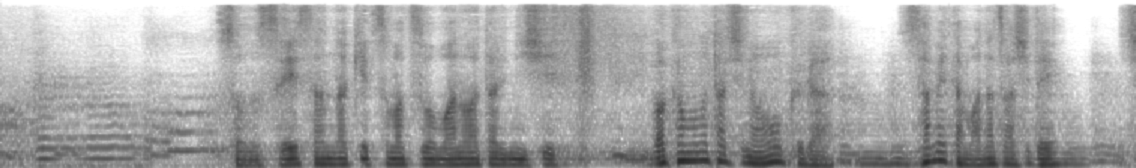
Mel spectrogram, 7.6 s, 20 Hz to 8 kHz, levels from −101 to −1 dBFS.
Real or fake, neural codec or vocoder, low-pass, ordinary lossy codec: fake; codec, 24 kHz, 0.5 kbps, DualCodec; 7.2 kHz; AAC, 32 kbps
